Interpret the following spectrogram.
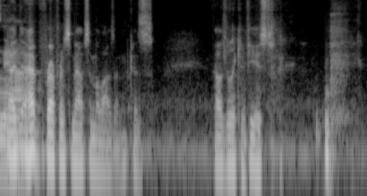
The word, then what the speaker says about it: Malazan: it whatever I just I just pronounce myazin because I've just used to it now so that's that's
